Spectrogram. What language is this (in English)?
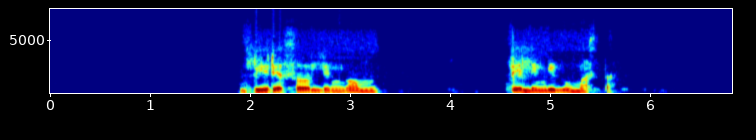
Odia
